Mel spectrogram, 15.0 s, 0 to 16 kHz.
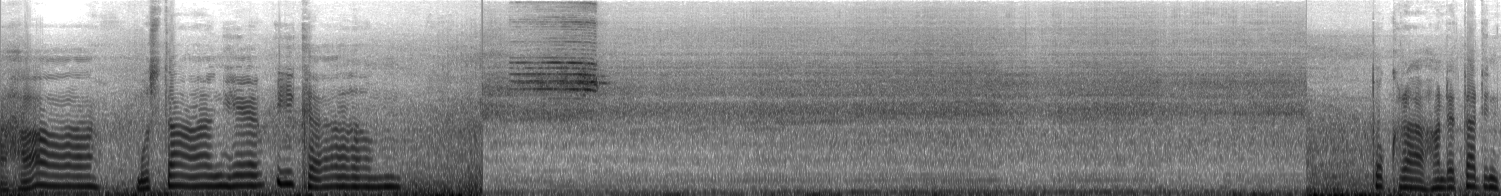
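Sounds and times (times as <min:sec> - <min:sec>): motorcycle engine and road rumble: 0:00.0 - 0:13.8
high-pitched horn beep: 0:05.0 - 0:06.2.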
